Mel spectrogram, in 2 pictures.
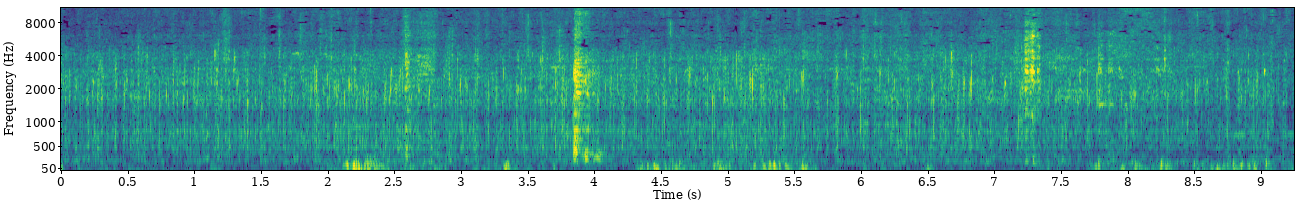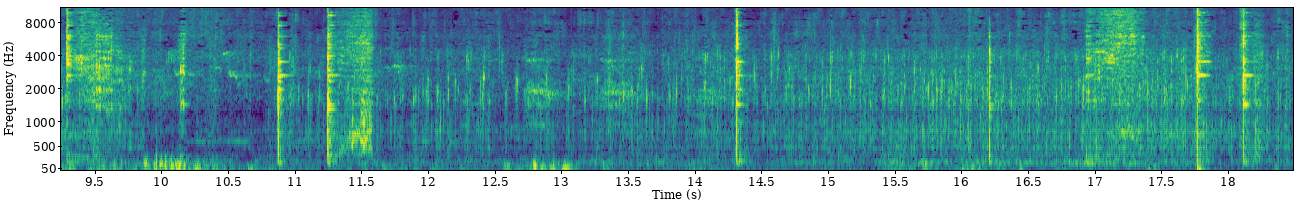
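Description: Fish curry bubbling and sizzling in a metal wok, with a metal slotted spatula clinking and scraping against the pan several times as it is stirred; the sharpest clinks come near the middle and near the end.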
